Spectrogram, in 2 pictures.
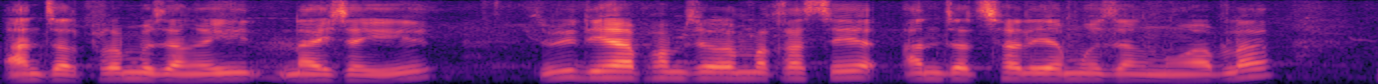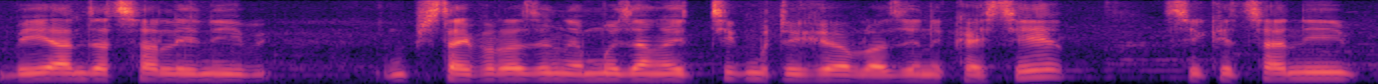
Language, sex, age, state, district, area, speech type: Bodo, male, 30-45, Assam, Baksa, rural, spontaneous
